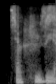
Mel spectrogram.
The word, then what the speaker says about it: Sarkisian: I was just about to ask, can you correctly pronounce the new coach's name? – Can't spell it, but that's how I pronounce it. Sarkisian.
